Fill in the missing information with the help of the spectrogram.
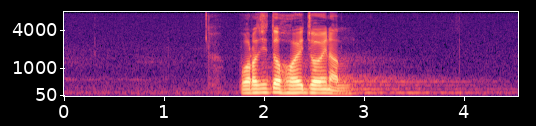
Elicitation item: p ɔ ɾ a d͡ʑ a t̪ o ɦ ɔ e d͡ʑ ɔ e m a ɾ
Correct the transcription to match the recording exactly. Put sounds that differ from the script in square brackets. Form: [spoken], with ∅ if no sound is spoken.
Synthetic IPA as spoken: p ɔ ɾ a d͡ʑ [i] t̪ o ɦ ɔ e d͡ʑ ɔ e [n] a [l]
